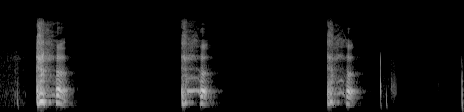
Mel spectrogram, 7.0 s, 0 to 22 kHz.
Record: {"three_cough_length": "7.0 s", "three_cough_amplitude": 23288, "three_cough_signal_mean_std_ratio": 0.27, "survey_phase": "beta (2021-08-13 to 2022-03-07)", "age": "65+", "gender": "Female", "wearing_mask": "No", "symptom_none": true, "smoker_status": "Ex-smoker", "respiratory_condition_asthma": false, "respiratory_condition_other": false, "recruitment_source": "REACT", "submission_delay": "2 days", "covid_test_result": "Negative", "covid_test_method": "RT-qPCR", "influenza_a_test_result": "Negative", "influenza_b_test_result": "Negative"}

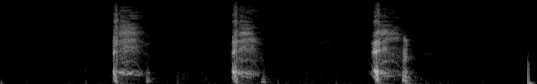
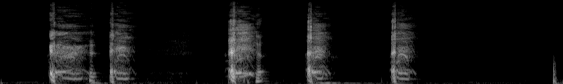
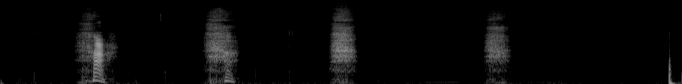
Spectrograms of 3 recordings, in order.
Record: {"three_cough_length": "5.4 s", "three_cough_amplitude": 18255, "three_cough_signal_mean_std_ratio": 0.28, "cough_length": "5.6 s", "cough_amplitude": 26107, "cough_signal_mean_std_ratio": 0.32, "exhalation_length": "6.8 s", "exhalation_amplitude": 16016, "exhalation_signal_mean_std_ratio": 0.26, "survey_phase": "alpha (2021-03-01 to 2021-08-12)", "age": "65+", "gender": "Male", "wearing_mask": "No", "symptom_new_continuous_cough": true, "symptom_change_to_sense_of_smell_or_taste": true, "smoker_status": "Never smoked", "respiratory_condition_asthma": false, "respiratory_condition_other": false, "recruitment_source": "Test and Trace", "submission_delay": "1 day", "covid_test_result": "Positive", "covid_test_method": "RT-qPCR"}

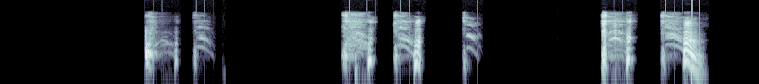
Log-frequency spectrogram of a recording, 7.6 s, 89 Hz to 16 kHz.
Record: {"three_cough_length": "7.6 s", "three_cough_amplitude": 27630, "three_cough_signal_mean_std_ratio": 0.24, "survey_phase": "beta (2021-08-13 to 2022-03-07)", "age": "18-44", "gender": "Female", "wearing_mask": "No", "symptom_cough_any": true, "symptom_shortness_of_breath": true, "symptom_abdominal_pain": true, "symptom_headache": true, "symptom_loss_of_taste": true, "symptom_onset": "2 days", "smoker_status": "Never smoked", "respiratory_condition_asthma": false, "respiratory_condition_other": false, "recruitment_source": "Test and Trace", "submission_delay": "2 days", "covid_test_result": "Positive", "covid_test_method": "RT-qPCR", "covid_ct_value": 15.1, "covid_ct_gene": "N gene", "covid_ct_mean": 15.2, "covid_viral_load": "10000000 copies/ml", "covid_viral_load_category": "High viral load (>1M copies/ml)"}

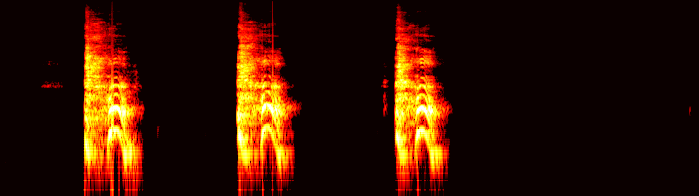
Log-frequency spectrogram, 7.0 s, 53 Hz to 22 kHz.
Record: {"three_cough_length": "7.0 s", "three_cough_amplitude": 29086, "three_cough_signal_mean_std_ratio": 0.33, "survey_phase": "beta (2021-08-13 to 2022-03-07)", "age": "65+", "gender": "Female", "wearing_mask": "No", "symptom_none": true, "smoker_status": "Never smoked", "respiratory_condition_asthma": false, "respiratory_condition_other": false, "recruitment_source": "Test and Trace", "submission_delay": "0 days", "covid_test_result": "Negative", "covid_test_method": "LFT"}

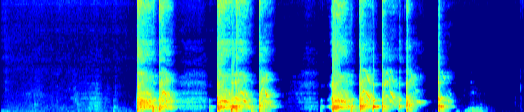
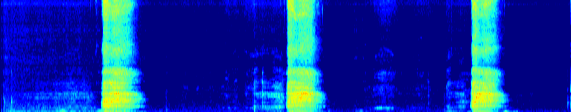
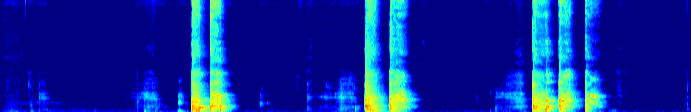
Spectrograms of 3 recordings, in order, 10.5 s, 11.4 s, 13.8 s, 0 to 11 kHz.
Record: {"cough_length": "10.5 s", "cough_amplitude": 32768, "cough_signal_mean_std_ratio": 0.46, "exhalation_length": "11.4 s", "exhalation_amplitude": 32768, "exhalation_signal_mean_std_ratio": 0.33, "three_cough_length": "13.8 s", "three_cough_amplitude": 32768, "three_cough_signal_mean_std_ratio": 0.31, "survey_phase": "beta (2021-08-13 to 2022-03-07)", "age": "45-64", "gender": "Male", "wearing_mask": "No", "symptom_none": true, "smoker_status": "Never smoked", "respiratory_condition_asthma": false, "respiratory_condition_other": false, "recruitment_source": "REACT", "submission_delay": "1 day", "covid_test_result": "Negative", "covid_test_method": "RT-qPCR", "influenza_a_test_result": "Negative", "influenza_b_test_result": "Negative"}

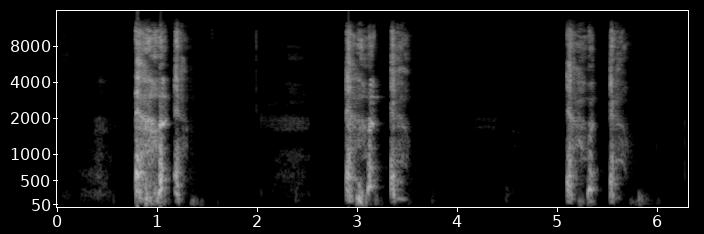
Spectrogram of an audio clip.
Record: {"three_cough_length": "6.3 s", "three_cough_amplitude": 32767, "three_cough_signal_mean_std_ratio": 0.28, "survey_phase": "beta (2021-08-13 to 2022-03-07)", "age": "45-64", "gender": "Female", "wearing_mask": "No", "symptom_none": true, "smoker_status": "Ex-smoker", "respiratory_condition_asthma": false, "respiratory_condition_other": false, "recruitment_source": "REACT", "submission_delay": "2 days", "covid_test_result": "Negative", "covid_test_method": "RT-qPCR", "influenza_a_test_result": "Negative", "influenza_b_test_result": "Negative"}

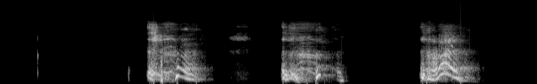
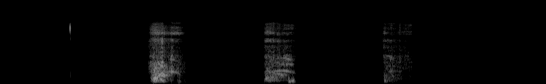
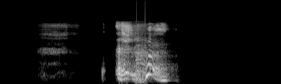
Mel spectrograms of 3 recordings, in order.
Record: {"three_cough_length": "5.4 s", "three_cough_amplitude": 32767, "three_cough_signal_mean_std_ratio": 0.41, "exhalation_length": "5.5 s", "exhalation_amplitude": 4212, "exhalation_signal_mean_std_ratio": 0.25, "cough_length": "2.8 s", "cough_amplitude": 29626, "cough_signal_mean_std_ratio": 0.35, "survey_phase": "beta (2021-08-13 to 2022-03-07)", "age": "45-64", "gender": "Female", "wearing_mask": "No", "symptom_sore_throat": true, "smoker_status": "Never smoked", "respiratory_condition_asthma": false, "respiratory_condition_other": false, "recruitment_source": "REACT", "submission_delay": "2 days", "covid_test_result": "Negative", "covid_test_method": "RT-qPCR"}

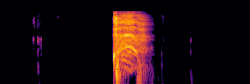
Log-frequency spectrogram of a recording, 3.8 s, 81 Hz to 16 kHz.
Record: {"cough_length": "3.8 s", "cough_amplitude": 28017, "cough_signal_mean_std_ratio": 0.26, "survey_phase": "beta (2021-08-13 to 2022-03-07)", "age": "65+", "gender": "Male", "wearing_mask": "No", "symptom_cough_any": true, "smoker_status": "Ex-smoker", "respiratory_condition_asthma": false, "respiratory_condition_other": false, "recruitment_source": "REACT", "submission_delay": "1 day", "covid_test_result": "Negative", "covid_test_method": "RT-qPCR", "influenza_a_test_result": "Unknown/Void", "influenza_b_test_result": "Unknown/Void"}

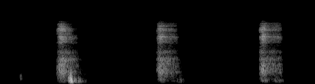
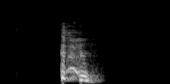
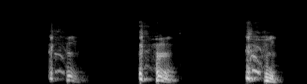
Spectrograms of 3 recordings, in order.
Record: {"exhalation_length": "3.2 s", "exhalation_amplitude": 11559, "exhalation_signal_mean_std_ratio": 0.29, "cough_length": "1.7 s", "cough_amplitude": 27327, "cough_signal_mean_std_ratio": 0.33, "three_cough_length": "3.1 s", "three_cough_amplitude": 27333, "three_cough_signal_mean_std_ratio": 0.35, "survey_phase": "beta (2021-08-13 to 2022-03-07)", "age": "45-64", "gender": "Male", "wearing_mask": "No", "symptom_none": true, "smoker_status": "Ex-smoker", "respiratory_condition_asthma": false, "respiratory_condition_other": false, "recruitment_source": "REACT", "submission_delay": "1 day", "covid_test_result": "Negative", "covid_test_method": "RT-qPCR", "influenza_a_test_result": "Negative", "influenza_b_test_result": "Negative"}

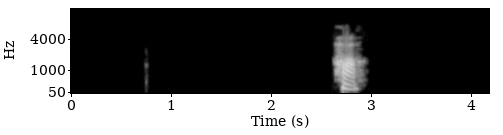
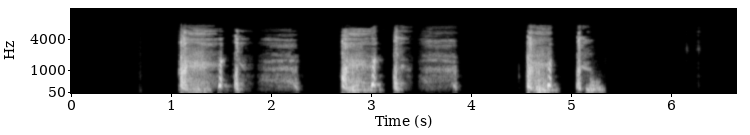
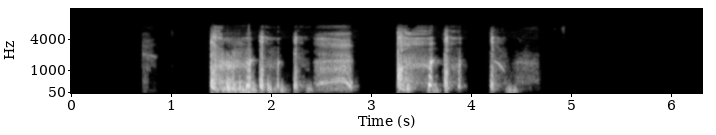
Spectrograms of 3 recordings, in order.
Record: {"exhalation_length": "4.2 s", "exhalation_amplitude": 27282, "exhalation_signal_mean_std_ratio": 0.16, "three_cough_length": "6.7 s", "three_cough_amplitude": 30082, "three_cough_signal_mean_std_ratio": 0.31, "cough_length": "6.3 s", "cough_amplitude": 31147, "cough_signal_mean_std_ratio": 0.33, "survey_phase": "alpha (2021-03-01 to 2021-08-12)", "age": "18-44", "gender": "Female", "wearing_mask": "No", "symptom_cough_any": true, "symptom_new_continuous_cough": true, "symptom_shortness_of_breath": true, "symptom_abdominal_pain": true, "symptom_diarrhoea": true, "symptom_fatigue": true, "symptom_headache": true, "symptom_change_to_sense_of_smell_or_taste": true, "symptom_loss_of_taste": true, "symptom_onset": "3 days", "smoker_status": "Ex-smoker", "respiratory_condition_asthma": false, "respiratory_condition_other": false, "recruitment_source": "Test and Trace", "submission_delay": "2 days", "covid_test_result": "Positive", "covid_test_method": "RT-qPCR", "covid_ct_value": 19.5, "covid_ct_gene": "ORF1ab gene"}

